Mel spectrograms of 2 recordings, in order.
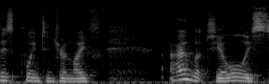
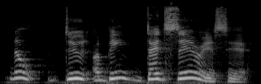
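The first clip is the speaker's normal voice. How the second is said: louder, higher earnest protest; insistent protest; 6 semitones higher, 6 dB louder than usual. Acted. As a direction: push back hard, dead serious. Friend insists it's no joke.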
